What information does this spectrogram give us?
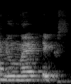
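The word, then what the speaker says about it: pneumatics: ठीक है, पी एन ई यू एम ए टी आई सी एस क्या होगा न्यूमेटिक्स।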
